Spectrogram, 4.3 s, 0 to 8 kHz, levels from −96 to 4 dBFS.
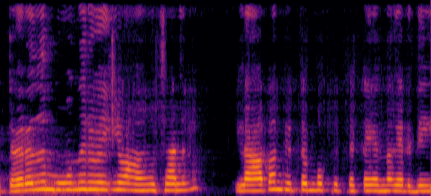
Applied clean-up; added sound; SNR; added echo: neural mask model DeepFilterNet 3.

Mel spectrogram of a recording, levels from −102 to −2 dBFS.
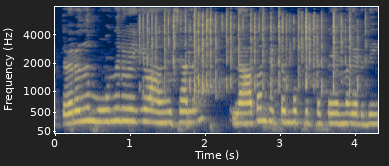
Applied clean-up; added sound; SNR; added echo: classical method WPE with log-MMSE.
